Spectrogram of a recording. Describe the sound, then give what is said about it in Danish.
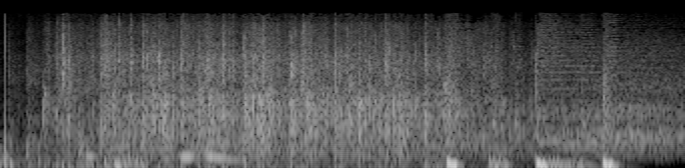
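An audience breaks into steady, dense applause for the project head of FC København's women's team, fading over a few seconds, followed by a handful of dull low thumps as the clapping dies away. “Jeg håber, I vil øh, give hende et stort bifald.”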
